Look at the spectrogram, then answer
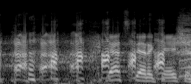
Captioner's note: laughter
